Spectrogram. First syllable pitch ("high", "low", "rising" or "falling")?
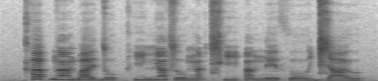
high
